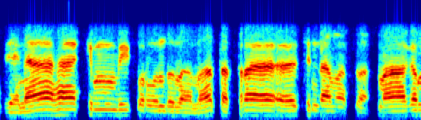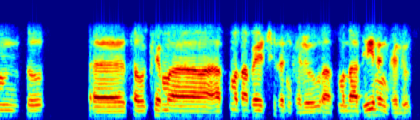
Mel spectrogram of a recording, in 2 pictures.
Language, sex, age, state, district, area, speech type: Sanskrit, male, 45-60, Kerala, Kottayam, rural, conversation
